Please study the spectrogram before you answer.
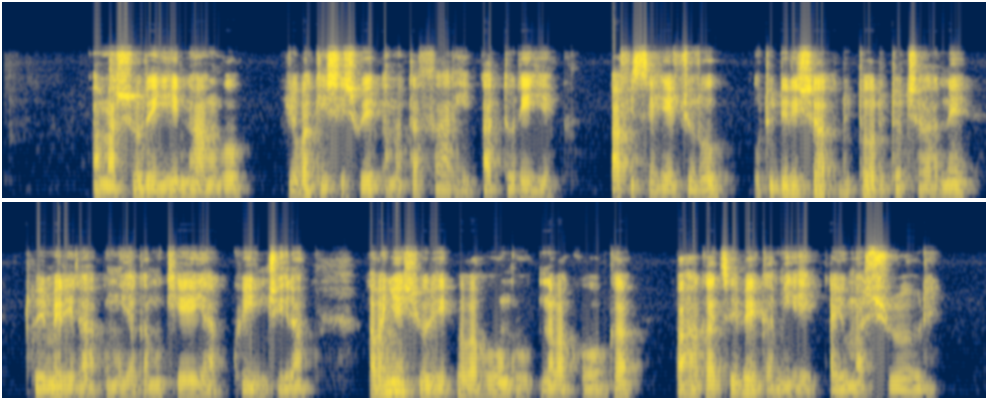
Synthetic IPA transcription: amaʃuːɾe̞jiin̥haːŋɡo̞ | juːβakiʃid͡ʒɡwe̞ʔamatafaɾiatuɾije̞ | afise̞ɦe̞ːʒuɾuː | tudiɾiʃaduto̞ːɾuto̞t͡ʃaːne̞ | twe̞ːme̞ɾe̞ɾaumujaɡamukʰe̞jakwiːnd͡ʒḭɾa | aβaɲe̞ːʃuːɾiβaβaɦuːŋɡunaβakʰo̞ːbɡa | βaɦaɡaze̞βe̞ːɡamije̞ajo̞maʃuːɾe

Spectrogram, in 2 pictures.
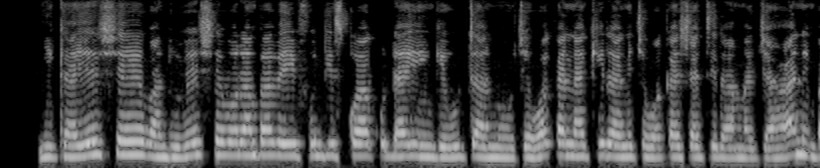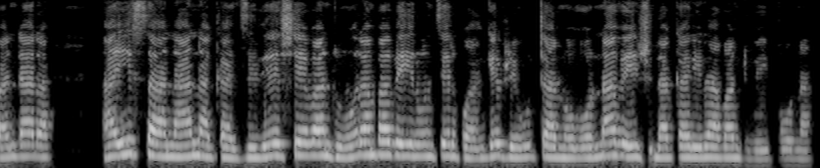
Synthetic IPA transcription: ɲikaje̞ʃe̞ʋantʰuʋe̞ʃe̞ʋo̞ɾambaʋe̞ifundiswakuɗaiŋɡe̞utano̞t͡ʃeɦwakanakiɾane̞t͡ʃeɦwakaʃatiɾamad͡ʒaɦanimbandaɾaː | isanaːnakad͡ziʋe̞ʃe̞ʋantʰuʋo̞ɾambaʋe̞iɾo̞nze̞rwaŋɡe̞ʐe̞utano̞ʋo̞naʋe̞iʐiɗakaɾiɾaʋantʰuʋe̞ipo̞ːna

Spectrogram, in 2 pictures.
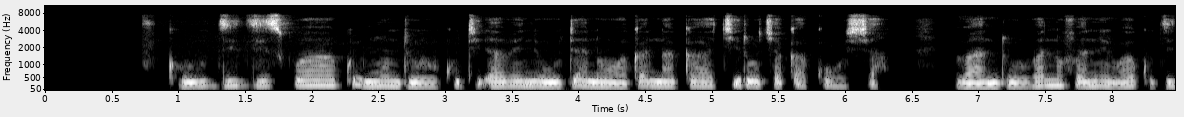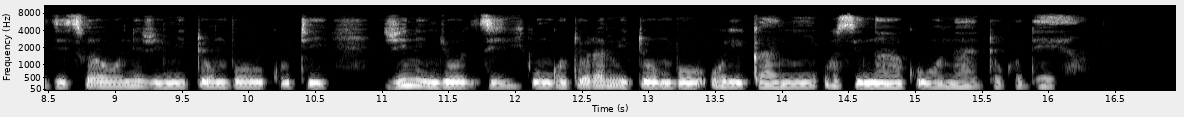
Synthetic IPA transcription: kʰud͡zid͡ziswakwe̞muntʰukutiaʋe̞ne̞utano̞ɦwakanakat͡ʃiɾo̞t͡ʃakako̞ʃa | ʋantʰuʋano̞fanirwakud͡zid͡ziswawo̞ne̞ʐe̞mito̞mbo̞kutiʐineɲd͡ʒo̞d͡zikuŋɡo̞to̞ɾamito̞mbo̞ʔuɾikaɲiʔusinakuonadʱokodeja

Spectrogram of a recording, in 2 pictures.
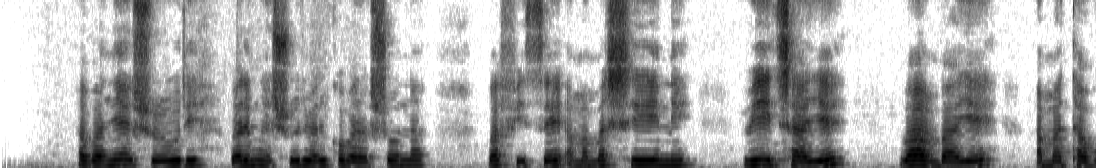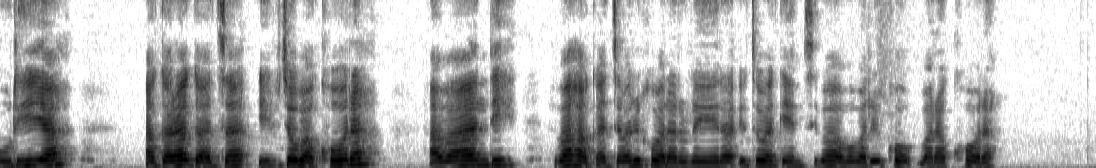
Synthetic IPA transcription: aβaɲe̞ːʃuːɾi | βaɾimŋeːʃuːɾiβaɾikʰo̞βaɾaʃo̞na | βafise̞ʔamamaʃiːni | βiːt͡ʃaje̞ | βaːmbaje̞ | amataβuɾija | aɡaɾaɡazaivjo̞βakʰo̞ɾaː | βaːndi | βaɦaɡazeβaɾiɾikʰo̞βaɾaɾuɾe̞ɾaʔivjoβaɡe̞ːnziβaːβo̞βaɾikʰo̞βaɾakʰo̞ɾa

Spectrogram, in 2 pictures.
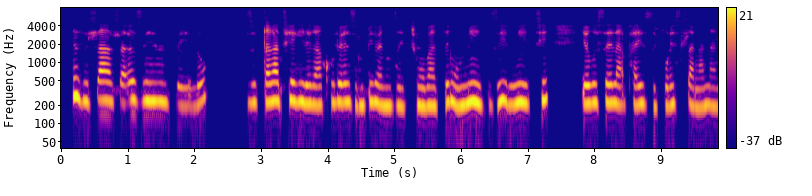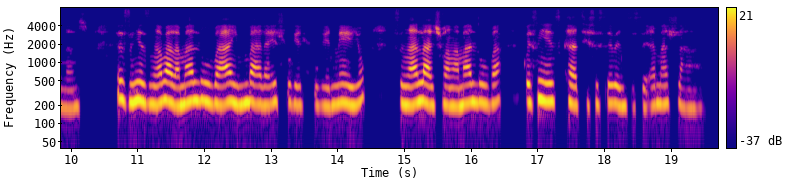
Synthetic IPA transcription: iziɬaɬaeziɛnvʱɛlɔ | ziǃaɣatʰeɣilɛɣakʰuluezimpʼilwenizetʰuŋɔβaziŋumizijmitʰijoɣusɛlapʰaizifɔezi̥ɬaŋanalaːzɔ | eziɲɛziŋaβalamaluβaːjimbʱalaeɬuɣeɬuɣɛnɛjɔz̥iŋalat͡ʃʼwaŋamaluβa | ɣwesiɲɛisi̥kʰatʰisisɛβend͡zʱisɛʔamaɬaːŋa

